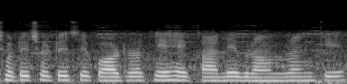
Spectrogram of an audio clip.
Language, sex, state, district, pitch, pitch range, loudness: Hindi, female, Maharashtra, Mumbai Suburban, 185 Hz, 175-200 Hz, -16 LUFS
